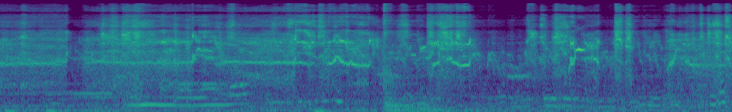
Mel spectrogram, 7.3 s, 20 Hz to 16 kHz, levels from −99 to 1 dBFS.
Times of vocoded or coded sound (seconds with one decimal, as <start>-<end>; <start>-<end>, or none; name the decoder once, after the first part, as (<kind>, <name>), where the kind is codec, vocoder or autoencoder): 0.0-7.3 (autoencoder, DAC-VAE)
